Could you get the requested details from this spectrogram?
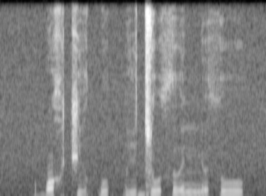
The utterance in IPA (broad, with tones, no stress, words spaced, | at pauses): ɓɔ˧xt͡ʃi˧ʊ̯k͡pu˥ k͡pi˧ d͡zu˥θɯ˧ɪ̯nːʏ˩θu˥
